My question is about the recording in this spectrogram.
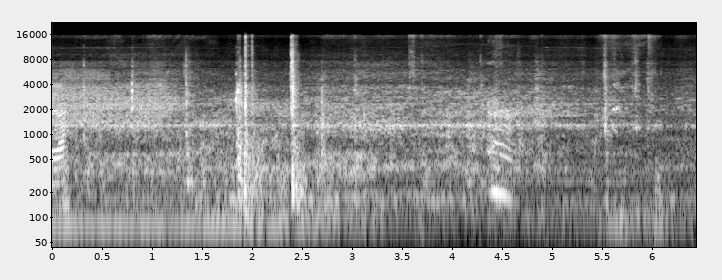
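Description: Excavator cab door being opened and climbed through: two sharp metallic clacks about two seconds in, over a steady low hum that fades after about four seconds.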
